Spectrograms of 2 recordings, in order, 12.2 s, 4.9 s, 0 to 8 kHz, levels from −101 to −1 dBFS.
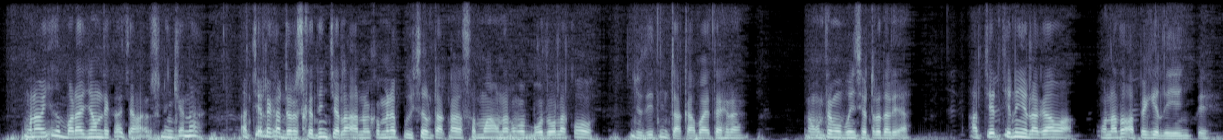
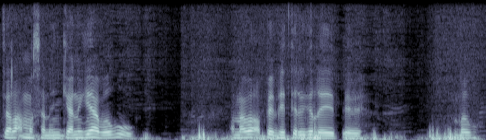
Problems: constant background noise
